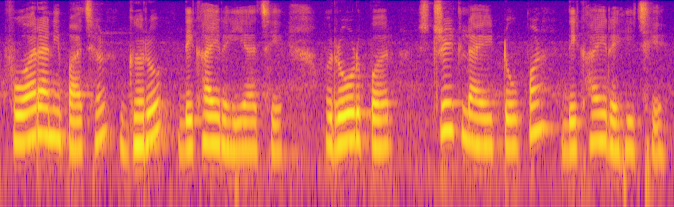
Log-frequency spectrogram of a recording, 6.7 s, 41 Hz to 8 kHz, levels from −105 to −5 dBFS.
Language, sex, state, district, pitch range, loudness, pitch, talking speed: Gujarati, female, Gujarat, Valsad, 180-225 Hz, -15 LUFS, 195 Hz, 135 wpm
